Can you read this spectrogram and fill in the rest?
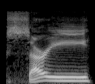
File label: saying sorry funny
